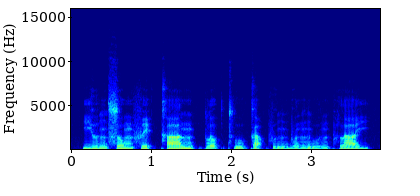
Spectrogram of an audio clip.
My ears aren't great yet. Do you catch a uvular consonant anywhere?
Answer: no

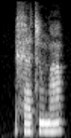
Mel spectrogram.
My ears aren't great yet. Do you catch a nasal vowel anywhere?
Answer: yes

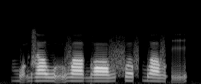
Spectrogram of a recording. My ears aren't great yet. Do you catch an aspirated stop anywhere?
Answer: no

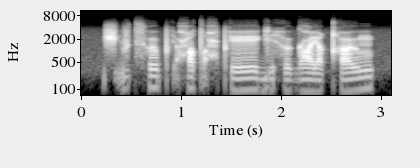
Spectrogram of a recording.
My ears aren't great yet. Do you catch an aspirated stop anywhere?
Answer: yes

